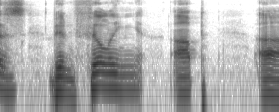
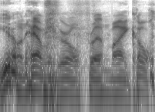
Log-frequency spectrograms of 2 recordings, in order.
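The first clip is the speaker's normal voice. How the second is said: mock, snappy, sharp snapping back, faster. Retelling how she answered his girlfriend remark: retelling a snappy comeback. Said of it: "she just snaps back".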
